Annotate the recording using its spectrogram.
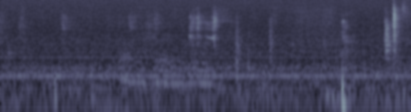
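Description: Quiet room tone with a steady low hum, a few scattered light clicks, and a soft thump about three and a half seconds in.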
